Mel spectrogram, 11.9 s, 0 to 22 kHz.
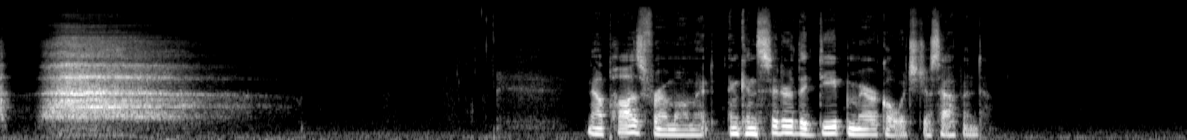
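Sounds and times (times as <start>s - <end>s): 
long breathy rush of air through the nostrils during a relaxation exercise: 0.0s - 3.0s
speech: 5.9s - 9.9s.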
